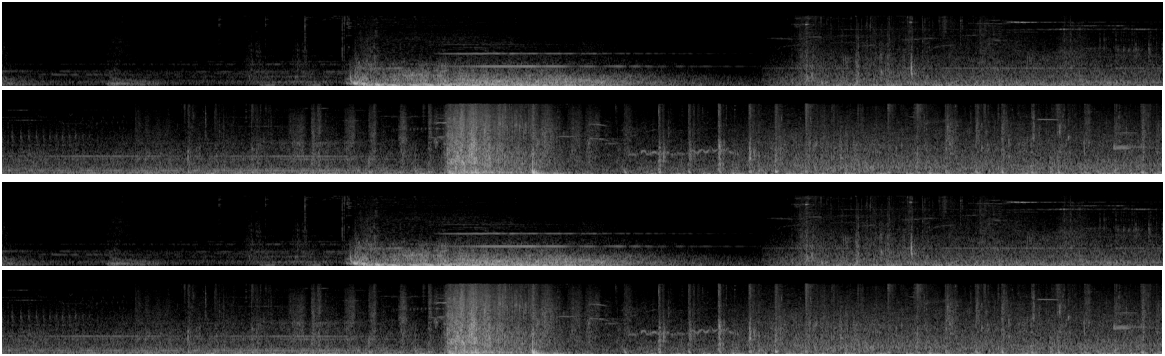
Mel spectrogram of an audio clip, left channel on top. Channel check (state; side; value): identical; both; correlation 1.00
